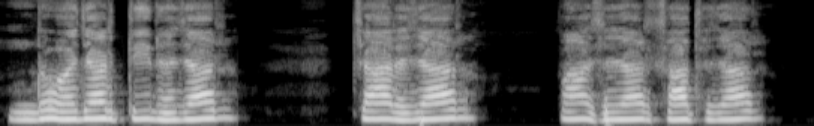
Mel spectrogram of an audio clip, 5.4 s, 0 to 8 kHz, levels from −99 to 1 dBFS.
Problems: none marked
